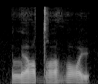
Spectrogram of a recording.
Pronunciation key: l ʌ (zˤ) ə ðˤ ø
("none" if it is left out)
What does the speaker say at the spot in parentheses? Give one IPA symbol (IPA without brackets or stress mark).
dˤ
